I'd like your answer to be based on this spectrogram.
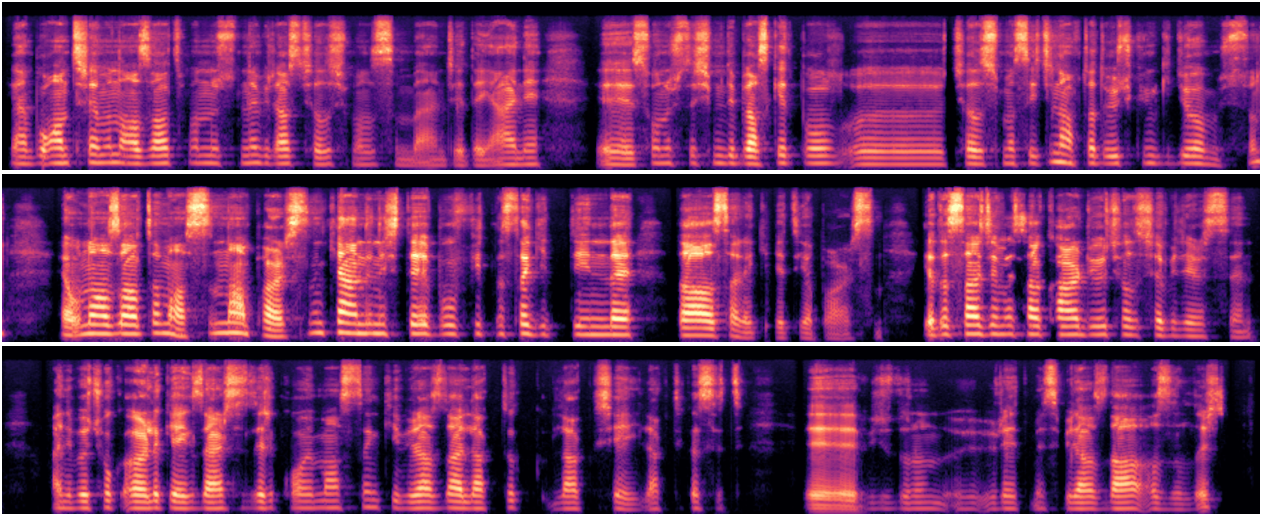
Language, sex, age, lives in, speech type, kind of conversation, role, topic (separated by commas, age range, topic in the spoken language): Turkish, female, 30-34, Germany, conversation, advice, advisor, Son zamanlarda yorgunluk hissediyorum; antrenman programımı nasıl ayarlamalıyım?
